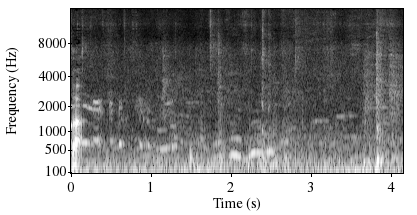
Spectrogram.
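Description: Supermarket aisle background: a steady low hum with faint, indistinct voices after one spoken word at the start, and a short knock just before the end.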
